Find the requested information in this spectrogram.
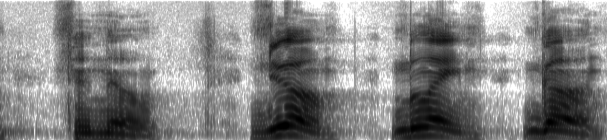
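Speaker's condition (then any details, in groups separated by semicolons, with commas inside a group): ALS; voice changed from earlier resonant voice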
